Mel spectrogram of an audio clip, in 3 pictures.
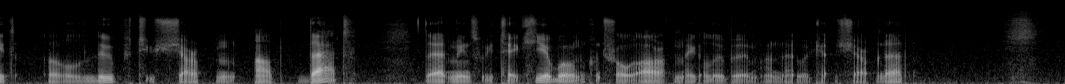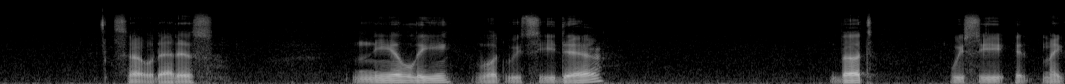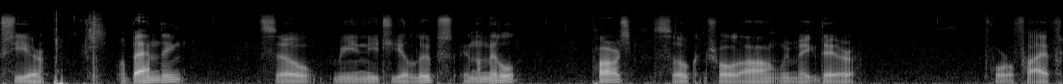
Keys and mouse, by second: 1.3 middle click, 3.5-6.2 middle drag, 6.2 ctrl+r, 10.7 Tab, 18.2 middle click, 18.5 middle drag, 18.9 drag, 19.1 drag, 23.4 Tab, 26.3 KP_1, 28.2 ctrl+r.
